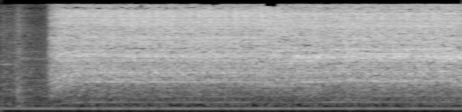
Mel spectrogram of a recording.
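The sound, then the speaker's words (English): An electric pencil sharpener kicks in after a brief pause and runs with a steady, loud, high-pitched grinding whir over a low motor hum, unbroken for several seconds, stripping off only one side of the pencil. “No, it's just stripping off one side of the pencil.”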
